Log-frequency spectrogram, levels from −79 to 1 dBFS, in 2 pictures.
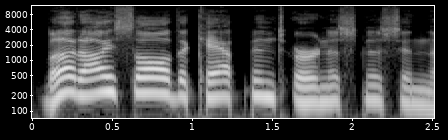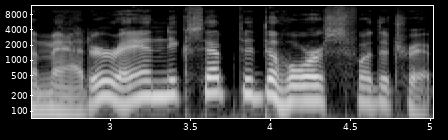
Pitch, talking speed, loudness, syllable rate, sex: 170 Hz, 190 wpm, -17 LUFS, 4.8 syllables/s, male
